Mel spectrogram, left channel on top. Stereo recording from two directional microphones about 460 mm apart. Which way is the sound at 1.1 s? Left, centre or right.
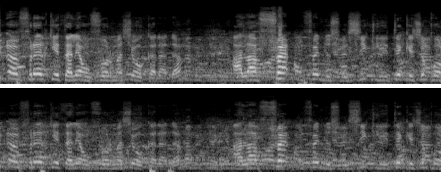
Centre.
